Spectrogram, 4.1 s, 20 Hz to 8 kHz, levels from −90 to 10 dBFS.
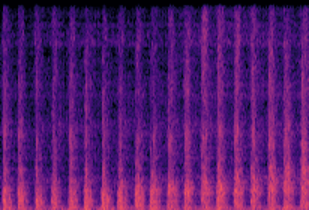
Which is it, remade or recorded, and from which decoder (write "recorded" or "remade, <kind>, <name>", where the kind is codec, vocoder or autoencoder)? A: remade, vocoder, HiFi-GAN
